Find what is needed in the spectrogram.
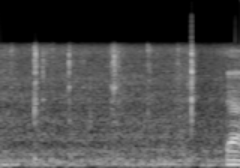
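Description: A few faint clicks and taps from handling a ceiling fan's plastic motor housing during reassembly, over steady background noise.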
